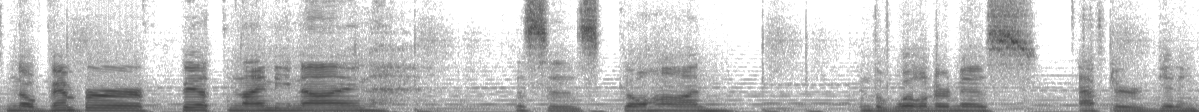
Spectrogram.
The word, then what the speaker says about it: Gohan: It's like, it's pronounced with an A though. It's Gohan.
